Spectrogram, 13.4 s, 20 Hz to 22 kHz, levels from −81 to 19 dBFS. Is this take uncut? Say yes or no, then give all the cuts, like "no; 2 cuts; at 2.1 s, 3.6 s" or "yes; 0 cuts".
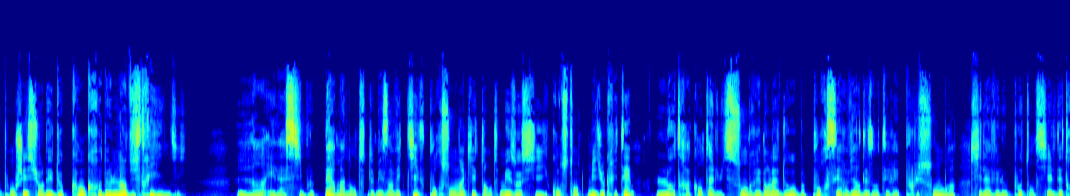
no; 1 cut; at 12.1 s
